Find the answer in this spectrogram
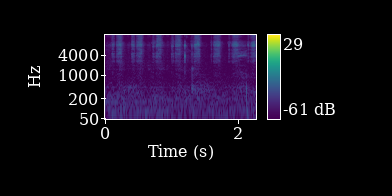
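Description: Faint, quick back-and-forth strokes of a 100/180-grit buffer file on a fingernail, about four or five a second. It is sanding off the nail's natural shine to leave a porous surface before treatment.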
